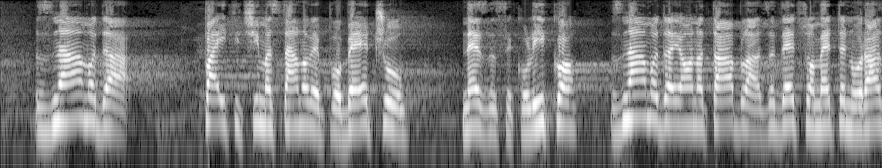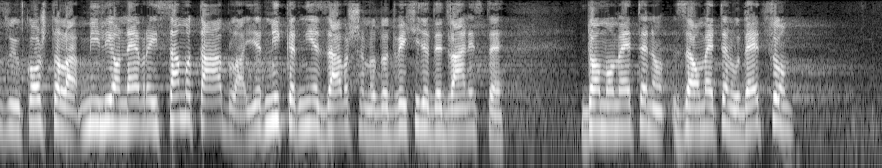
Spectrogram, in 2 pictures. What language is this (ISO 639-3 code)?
srp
